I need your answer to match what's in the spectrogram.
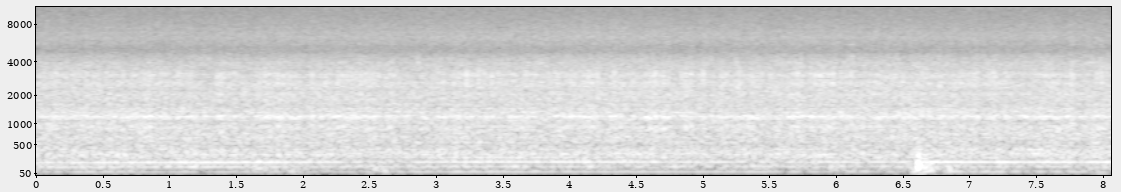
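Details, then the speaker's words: Patton 12" box fan, later model with black Fasco motor, after servicing, started on low speed; steady low hum with faint even rattle, reduced from before; normal running. "So yeah, I think this fan is right where it needs to be now. Um, fan Fan is still a little rattly, but not as bad as it was before."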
